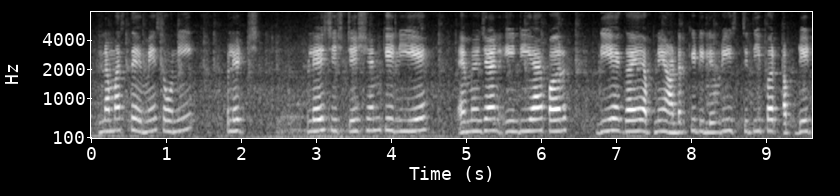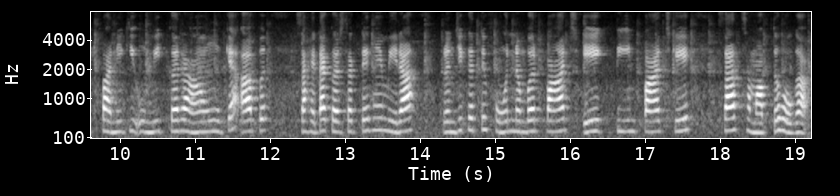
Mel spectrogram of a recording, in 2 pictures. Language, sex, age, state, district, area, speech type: Hindi, female, 60+, Madhya Pradesh, Harda, urban, read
